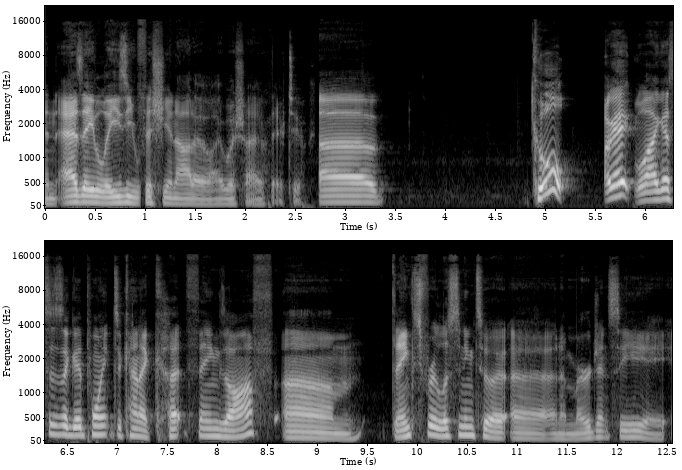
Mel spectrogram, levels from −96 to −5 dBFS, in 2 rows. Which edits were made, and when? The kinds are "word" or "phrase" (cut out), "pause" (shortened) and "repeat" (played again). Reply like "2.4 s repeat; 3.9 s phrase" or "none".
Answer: 0.9 s phrase; 2.2 s word; 2.7 s pause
